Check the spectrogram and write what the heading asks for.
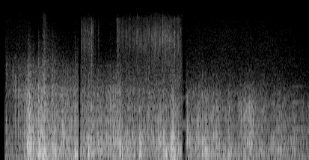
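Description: Thunder rumbling in several loud surges under the hiss of heavy rain; the rain hiss cuts off suddenly about two and a half seconds in and the rumble fades.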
